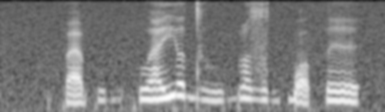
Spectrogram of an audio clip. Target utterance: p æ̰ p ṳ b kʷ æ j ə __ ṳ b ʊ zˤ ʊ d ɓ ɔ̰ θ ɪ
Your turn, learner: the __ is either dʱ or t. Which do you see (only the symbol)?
dʱ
